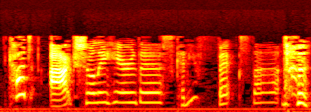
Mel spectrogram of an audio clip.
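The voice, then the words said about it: Bad put-on Irish accent. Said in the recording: “me doing a very bad Irish accent ... a bad Sophie voice”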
